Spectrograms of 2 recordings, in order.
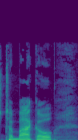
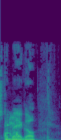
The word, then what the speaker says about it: Tobago: I've always mispronounced that as tobacco, but that just the way I am sometimes. I mess up on words. Really, it's Tobago.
